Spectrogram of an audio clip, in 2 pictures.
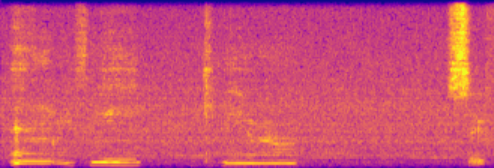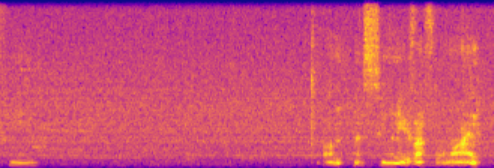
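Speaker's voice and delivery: mumbled words. Scrolling through phone contacts to pick a friend to call, mumbling. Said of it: "I'm like mumbling".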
